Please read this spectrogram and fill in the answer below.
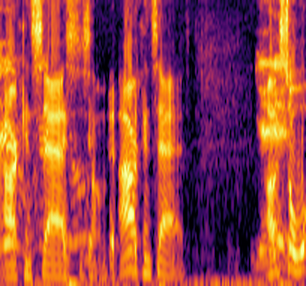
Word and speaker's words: Arkansas: But let me tell you, my sweet spot is Little Rock, Arkansas.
